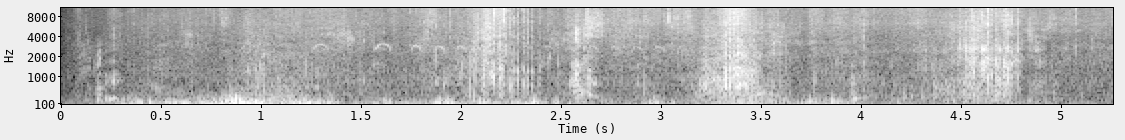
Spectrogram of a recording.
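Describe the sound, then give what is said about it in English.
Cows on a ranch pasture at Point Reyes in a national park, with low snorts and grunts and repeated crisp bursts of tearing, rustling grass, like grazing or shuffling hooves, and no talking. “The cows.”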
